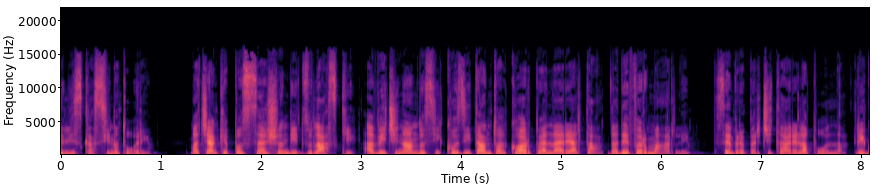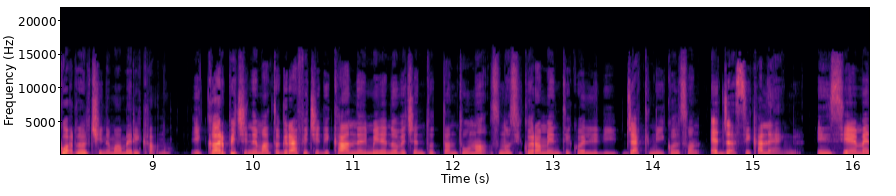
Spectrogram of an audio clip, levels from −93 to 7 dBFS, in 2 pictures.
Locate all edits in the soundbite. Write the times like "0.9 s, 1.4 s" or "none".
3.0 s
